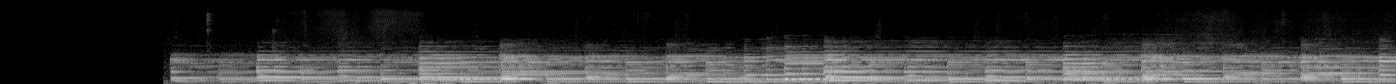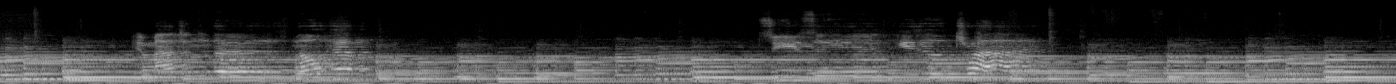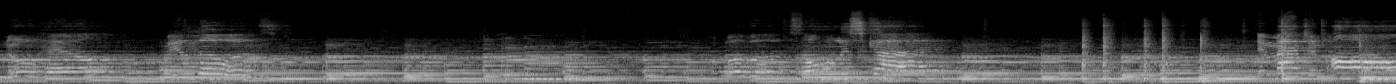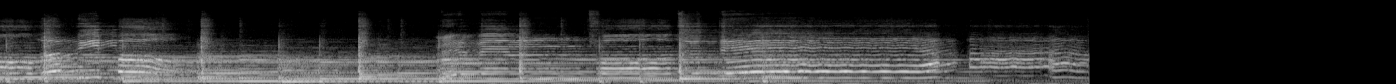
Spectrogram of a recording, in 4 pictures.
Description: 同じ音源を２つのスピーカーから出して録音、比較するのです。
TASCAMのレコーダー、DR-07MK2を小さな三脚にセットしました。
出だしのピアノや、後半のドラムスは、明らかに音の膨らみが違います。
